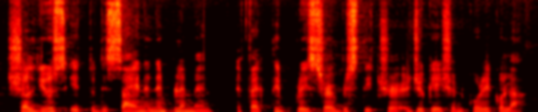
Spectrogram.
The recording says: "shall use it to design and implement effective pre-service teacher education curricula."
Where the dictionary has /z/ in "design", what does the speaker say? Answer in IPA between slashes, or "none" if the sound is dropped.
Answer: /s/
